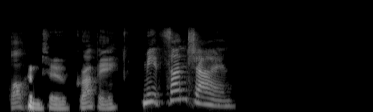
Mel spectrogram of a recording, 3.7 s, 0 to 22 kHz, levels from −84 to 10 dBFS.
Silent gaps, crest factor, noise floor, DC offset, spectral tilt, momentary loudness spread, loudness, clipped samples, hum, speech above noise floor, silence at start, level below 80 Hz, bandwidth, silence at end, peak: 1.34-1.39 s; 28 dB; under -90 dBFS; under 0.1%; -5 dB/octave; 8 LU; -34 LUFS; under 0.1%; none; over 56 dB; 0.1 s; -68 dBFS; 9 kHz; 1.4 s; -8 dBFS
